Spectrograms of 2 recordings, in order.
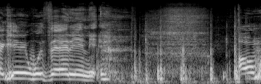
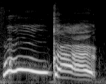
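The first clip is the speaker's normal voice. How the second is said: exclaiming. Real, not acted. Reacting to the heat.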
